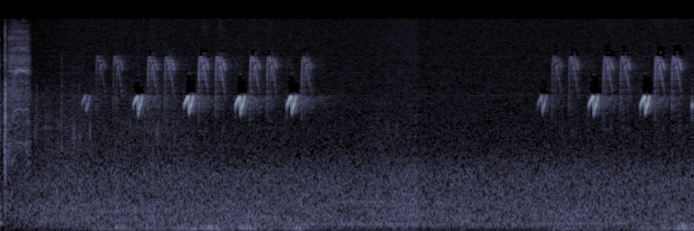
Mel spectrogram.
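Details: Japanese tit, outdoors: bright two-part notes, a high thin element then a lower clear whistle, repeated about twice a second in a run, a pause, then another run; steady background hiss and a click at the start.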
